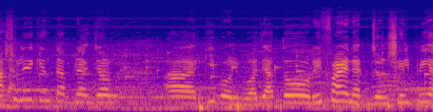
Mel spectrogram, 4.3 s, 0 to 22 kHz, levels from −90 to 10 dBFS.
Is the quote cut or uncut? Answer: uncut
